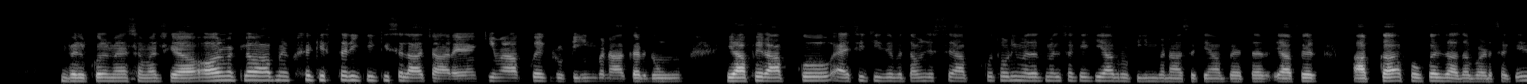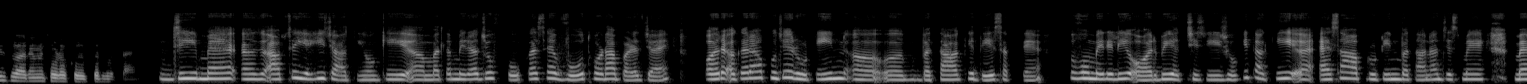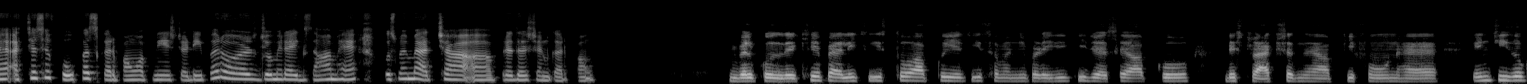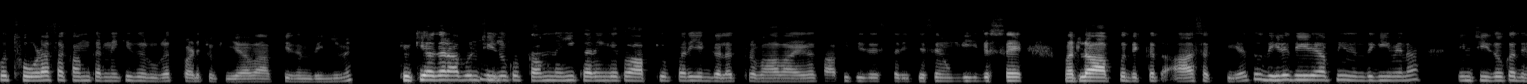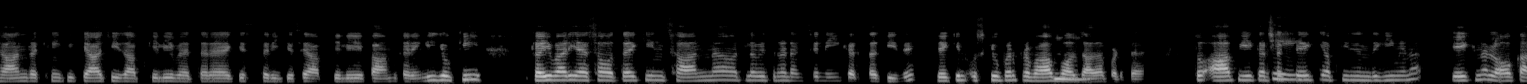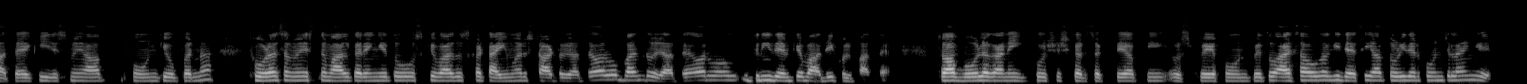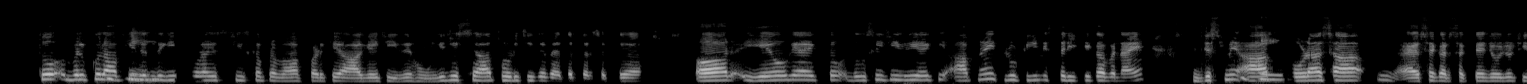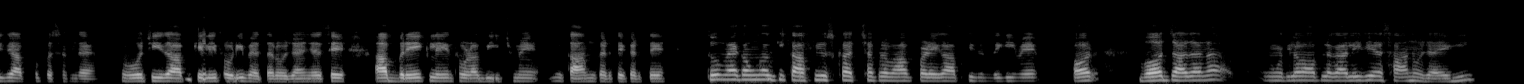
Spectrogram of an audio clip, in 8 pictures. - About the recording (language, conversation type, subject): Hindi, advice, मानसिक धुंधलापन और फोकस की कमी
- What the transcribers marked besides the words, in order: in English: "रूटीन"; in English: "रूटीन"; in English: "फोकस"; in English: "फोकस"; in English: "रूटीन"; in English: "रूटीन"; in English: "फोकस"; in English: "स्टडी"; in English: "एग्ज़ाम"; in English: "डिस्ट्रैक्शन"; in English: "लॉक"; in English: "टाइमर स्टार्ट"; in English: "रूटीन"; in English: "ब्रेक"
